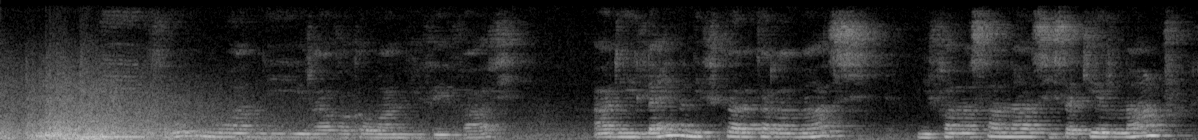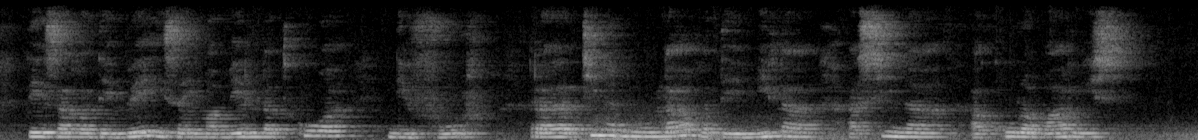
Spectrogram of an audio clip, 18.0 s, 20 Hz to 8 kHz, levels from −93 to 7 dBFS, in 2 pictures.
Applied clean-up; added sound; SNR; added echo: none; Thunder; 7 dB; reverberation time 0.6 s.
